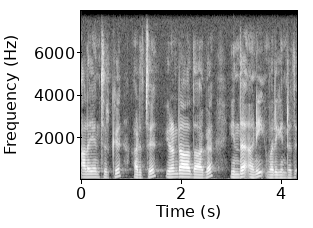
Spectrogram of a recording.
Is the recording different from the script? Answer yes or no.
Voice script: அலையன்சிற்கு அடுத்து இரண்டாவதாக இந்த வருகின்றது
yes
